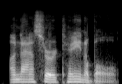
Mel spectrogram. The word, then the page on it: unascertainable: American English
